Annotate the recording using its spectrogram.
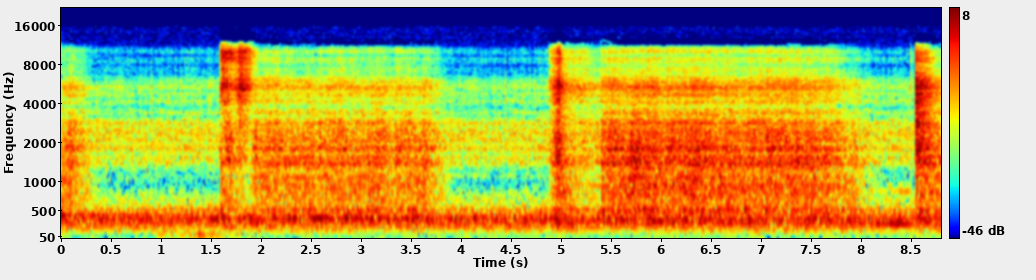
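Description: Electronic game music plays from a small phone speaker.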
